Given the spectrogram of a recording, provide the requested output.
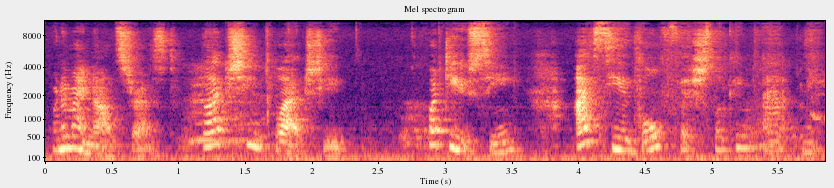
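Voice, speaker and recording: A woman doing a casual ASMR-style storytime, reading aloud and drifting into dry, deadpan asides. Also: on the high side, normal speed. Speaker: cat vlogger reading bedtime picture books aloud. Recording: distant mic, roomy background noise.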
